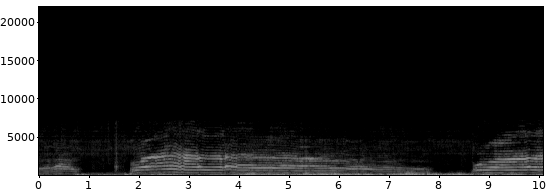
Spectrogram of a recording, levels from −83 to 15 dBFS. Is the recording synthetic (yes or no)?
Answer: yes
